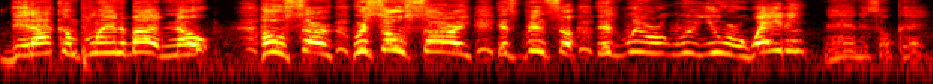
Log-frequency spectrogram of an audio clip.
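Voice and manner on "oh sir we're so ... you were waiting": high, fast, flustered fast-food worker; over-the-top sorry cashier voice; apologetic worker. Acted. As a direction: gush apologies at the customer. Drive-thru worker apologizing.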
